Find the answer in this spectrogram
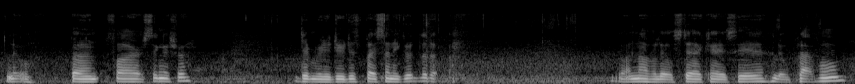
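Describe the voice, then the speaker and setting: Filming on a handheld camera inside a dark, fire-gutted abandoned building, a young Englishman gives casual exploring commentary full of crude humour and frequent swearing. His voice is medium-pitched and warm, with fairly even intonation at a normal pace, and the audio is noisy.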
